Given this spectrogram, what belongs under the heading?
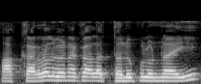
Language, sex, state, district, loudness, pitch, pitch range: Telugu, male, Andhra Pradesh, Chittoor, -10 LUFS, 165 Hz, 160-180 Hz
